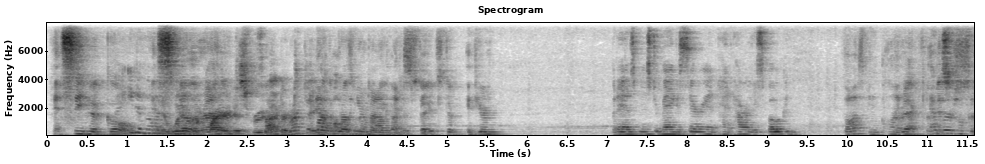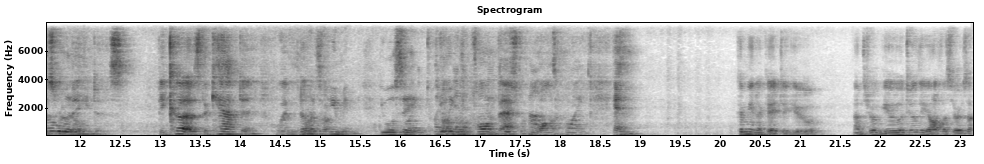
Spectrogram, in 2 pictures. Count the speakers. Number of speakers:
6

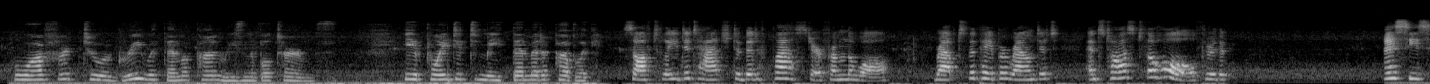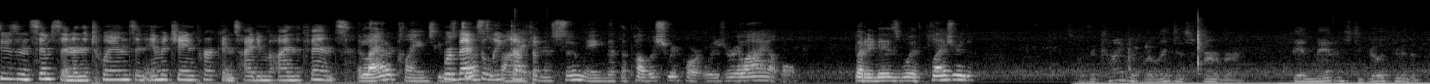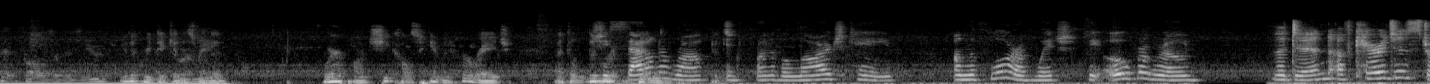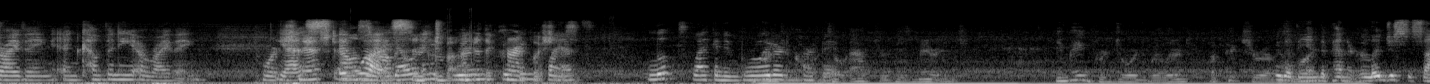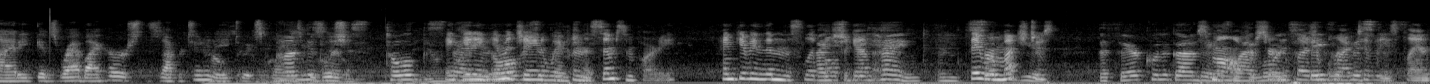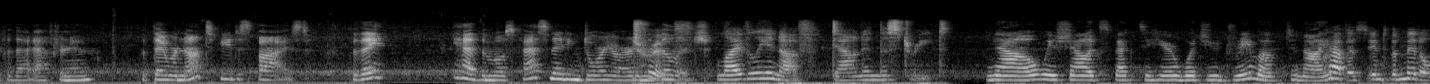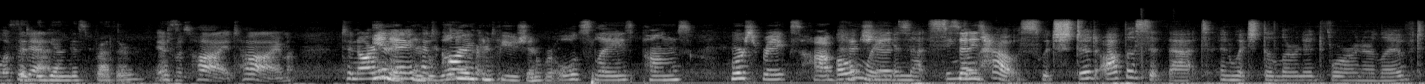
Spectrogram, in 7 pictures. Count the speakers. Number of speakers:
8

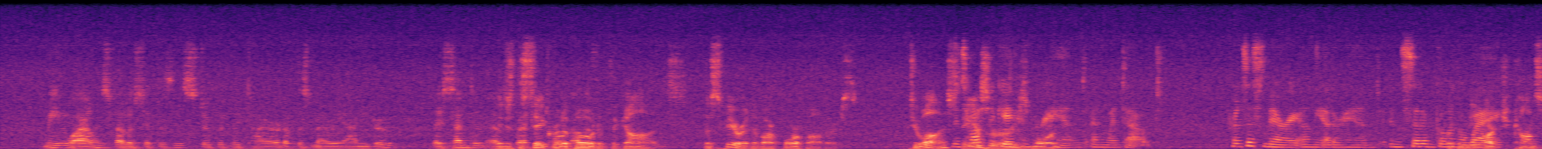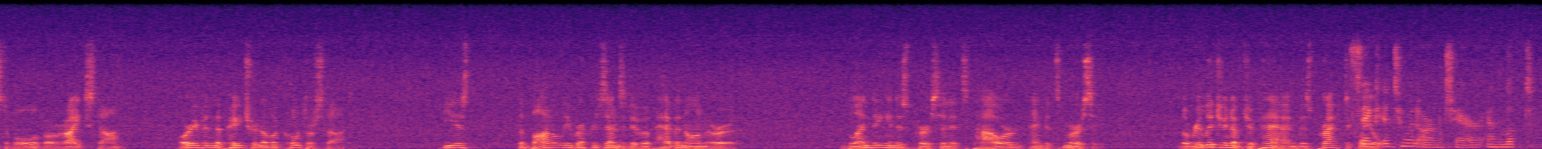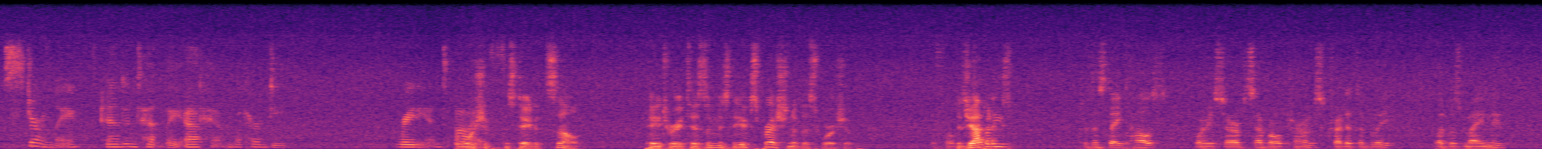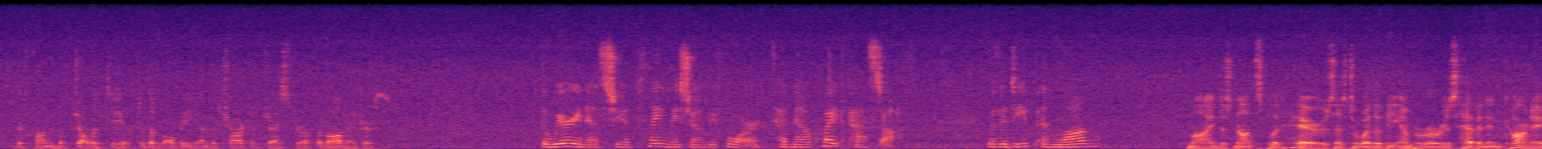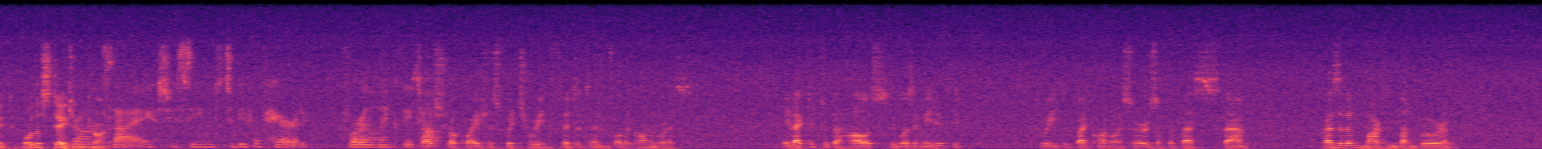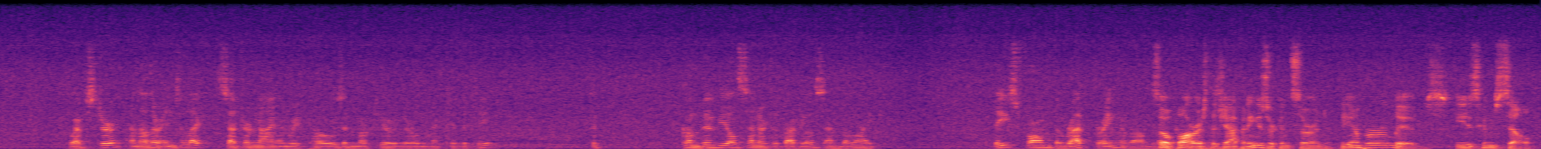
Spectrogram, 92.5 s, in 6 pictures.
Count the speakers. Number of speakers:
3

